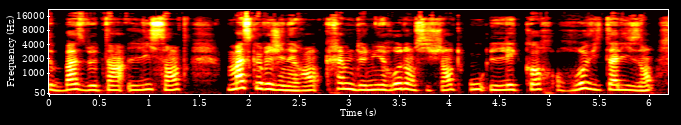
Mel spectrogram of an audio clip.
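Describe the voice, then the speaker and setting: A young woman in her late twenties talks through a beauty haul in a chatty, unscripted way, pausing often with little fillers. Her voice sits slightly above the usual for a woman. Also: on the high side. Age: 20s. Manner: chatty, frequent "euh" fillers and "du coup". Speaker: beauty vlogger. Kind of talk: casual haul vlog, showing products.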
